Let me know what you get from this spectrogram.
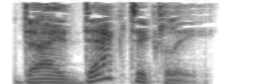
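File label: "didactically", British English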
